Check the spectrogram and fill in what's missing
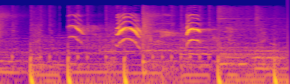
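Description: A parrot lets out several loud, harsh squawks in quick succession over a low, steady background.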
